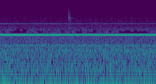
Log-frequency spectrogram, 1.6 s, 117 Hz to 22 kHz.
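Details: Newly bought bus at the fuel pump, with its 192-gallon tank: one pure steady high whistle with a faint low rumble, constant throughout; owner guesses a valve letting air out, unconfirmed.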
